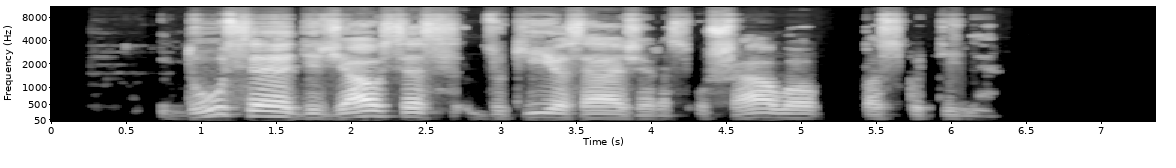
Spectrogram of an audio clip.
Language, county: Lithuanian, Kaunas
